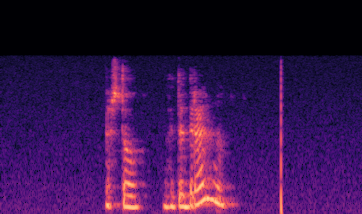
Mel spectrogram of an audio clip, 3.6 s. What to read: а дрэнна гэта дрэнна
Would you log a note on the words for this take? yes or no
yes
